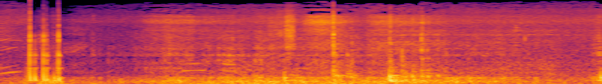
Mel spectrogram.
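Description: A hooked bass being reeled in and lifted out of the water onto a wooden dock: splashing and handling noise that builds up after a couple of sharp knocks near the start.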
